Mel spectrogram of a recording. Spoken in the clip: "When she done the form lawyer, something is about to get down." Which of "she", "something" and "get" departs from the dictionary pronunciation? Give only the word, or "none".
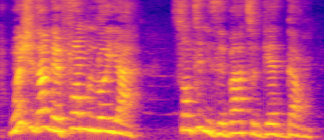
something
